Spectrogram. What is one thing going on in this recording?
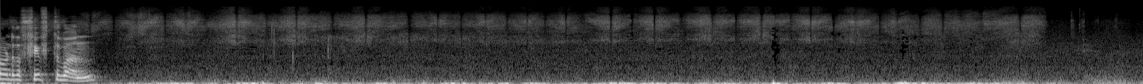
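An eraser rubs steadily across a whiteboard.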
